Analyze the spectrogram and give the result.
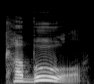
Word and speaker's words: Cabool: Kabul, C-A-B-O-O-L. So it is pronounced exactly like this.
